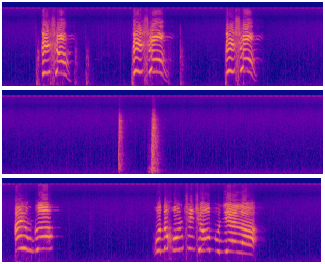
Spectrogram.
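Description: A young boy calls out loudly.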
